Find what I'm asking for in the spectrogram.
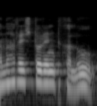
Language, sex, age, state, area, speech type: Sanskrit, male, 18-30, Rajasthan, rural, spontaneous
